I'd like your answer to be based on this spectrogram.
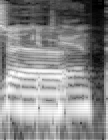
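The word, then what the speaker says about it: Yucatán: Yucatan Peninsula. – Mm-hmm. – And I don't know if I said that right. – Yeah, Yucatan. – It's Yucatan.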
